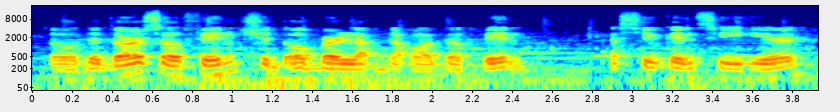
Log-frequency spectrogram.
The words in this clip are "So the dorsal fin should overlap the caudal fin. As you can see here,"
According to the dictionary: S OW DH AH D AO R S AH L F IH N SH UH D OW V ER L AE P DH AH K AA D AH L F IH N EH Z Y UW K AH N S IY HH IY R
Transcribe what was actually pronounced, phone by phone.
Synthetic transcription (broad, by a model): S OW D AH D AO R S AH L F IH N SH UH D OW B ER L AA P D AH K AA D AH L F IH N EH S Y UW K AH N S IY HH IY R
